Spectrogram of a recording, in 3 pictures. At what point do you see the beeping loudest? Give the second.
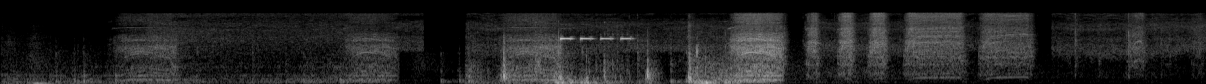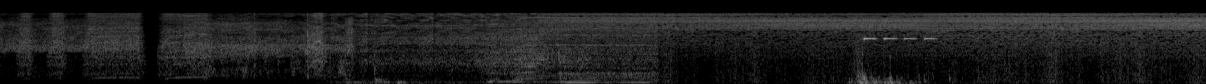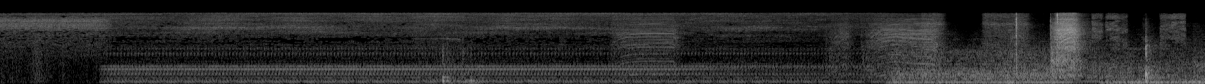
6 s.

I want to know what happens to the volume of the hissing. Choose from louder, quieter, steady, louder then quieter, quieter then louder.
louder.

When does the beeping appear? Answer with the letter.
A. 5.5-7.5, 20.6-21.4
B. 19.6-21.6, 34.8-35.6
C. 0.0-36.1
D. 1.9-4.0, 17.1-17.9
A.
